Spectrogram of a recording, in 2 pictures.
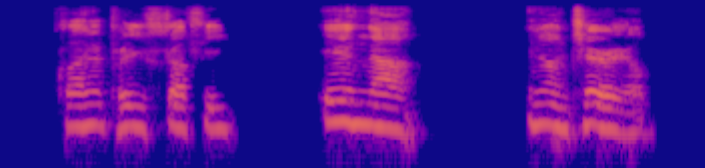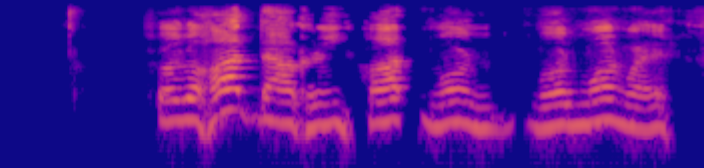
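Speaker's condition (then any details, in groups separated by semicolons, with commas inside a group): Parkinson's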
